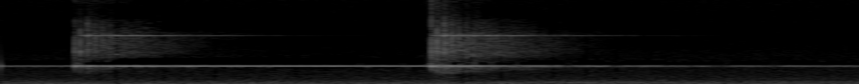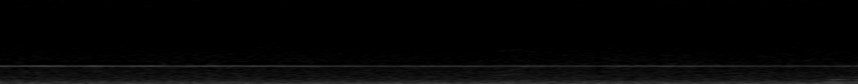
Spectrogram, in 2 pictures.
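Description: A bell struck twice, about half a second and two seconds in, each strike sounding one high, clear ringing note that slowly fades away.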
